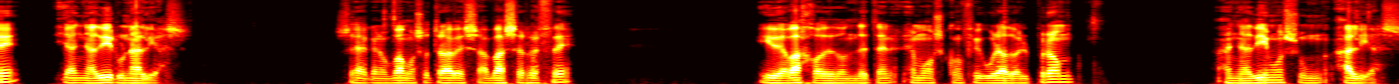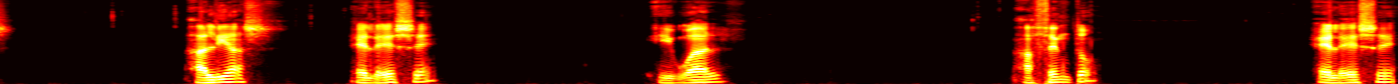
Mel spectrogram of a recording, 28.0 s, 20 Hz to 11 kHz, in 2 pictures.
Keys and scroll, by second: 1.9 typing, 7.6-12.2 typing, 14.1-18.1 typing, 20.8 typing, 24.5 Escape, 26.0-26.9 typing, 27.3 Return.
